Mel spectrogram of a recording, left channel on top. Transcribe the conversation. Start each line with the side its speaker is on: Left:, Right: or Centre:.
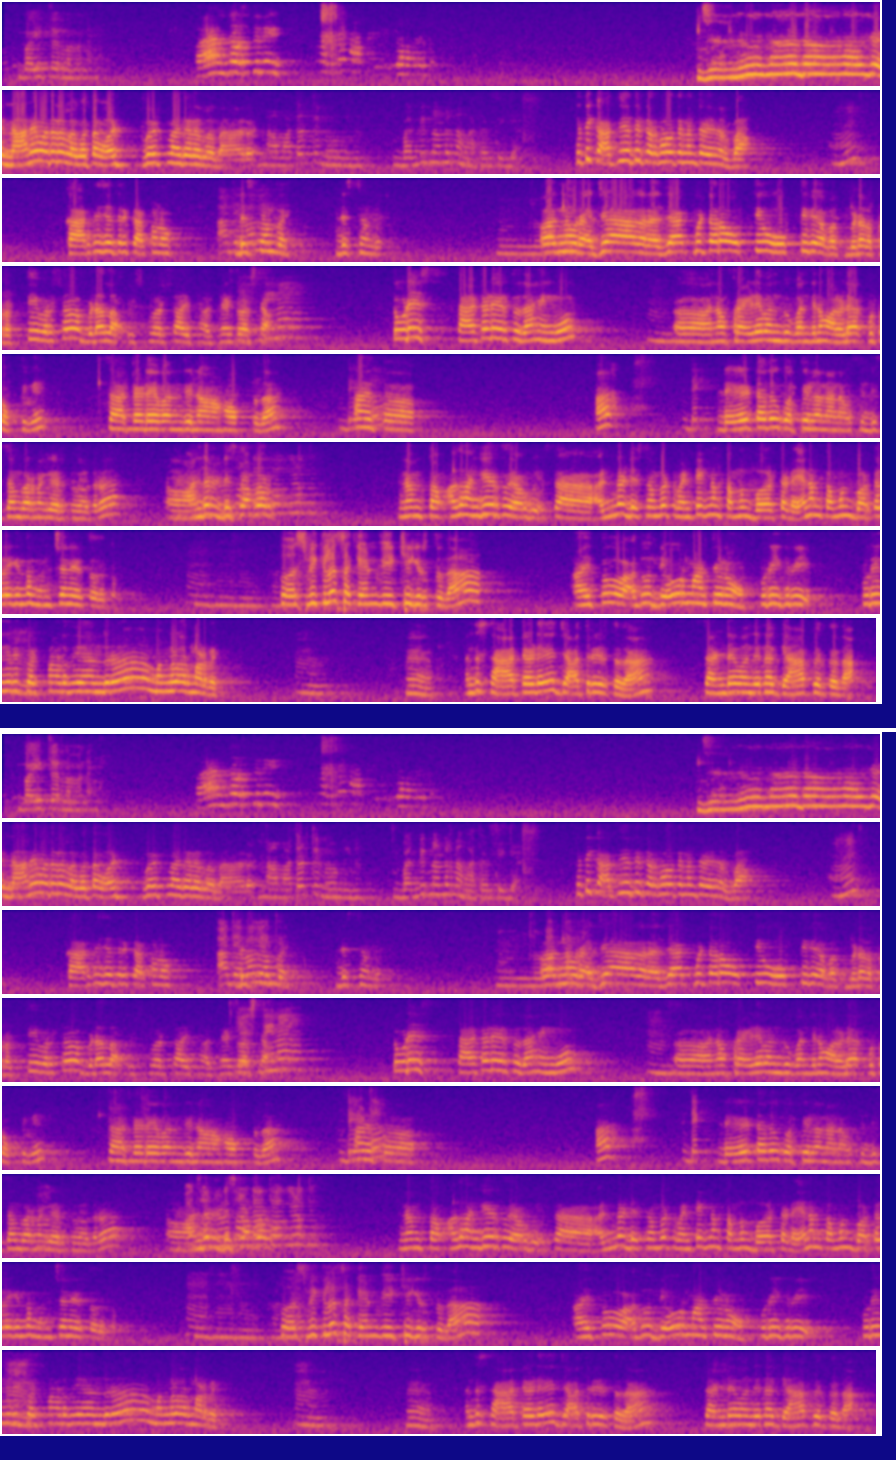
Right: ಬೈತಾರ ನಮ್ಮನ್ಯಾ
Left: ಬ್ಯಾಸ್ತೀನಿ <unintelligible> ಜುನುಮದಾ ಗೆಳ ನಾನೇ ಮಾತಾಡಲ್ಲ ಗೊತ್ತಾ ಒಟ್ ಒಟ್ ಮಾತಾಡಲ್ಲ ನಾರ.
Right: ನಾ ಮಾತಾಡ್ತೀನ ನೋಡ್ ನೀನ್ ಬಂದಿದ್ ನಂದ್ರ ನಾ ಮಾತಾಡ್ತಿದ್ದೆ.
Left: ಮತ್ತೆ ಕಾಶಿ ಯಾತ್ರೆಗ ಕರ್ಕೊಂಡು ಹೋತಿನಂತ್ ಹೇಳಿನಲ್ವ.
Right: ಹ್ಮ
Left: ಕಾರ್ತಿ ಜಾತ್ರಿಗ ಕರ್ಕೊಂಡು ಹೋಗ್
Right: ಅದ್ ಯಾವಾಗ
Left: ಡಿಸೆಂಬರ್.
Right: ಐತಿ
Left: ಡಿಸೆಂಬರ್
Right: ಹ್ಮ್ ನೋಡಮ್
Left: ಅವಗ್ನು
Right: ತಗ
Left: ರಜ ಜ ರಜಾ ಹಾಕ್ ಬಿಟ್ಟಾರ ಹೋಗ್ತಿವಿ ಹೋಗ್ತಿವಿ ಅವತ್ ಬಿಡಲ್ಲ ಪ್ರತಿ ವರ್ಷ ಬಿಡಲ್ಲ ಇಷ್ಟು ವರ್ಷ ಆಯ್ತು. ಹದ್ನೆಂಟ ವರ್ಷ
Right: ಎಷ್ಟ್ ದಿನ
Left: ಟೂ ಡೇಸ್ ಸ್ಯಾಟರ್ಡೇ ಇರ್ತದಾ ಹೆಂಗು.
Right: ಹ್ಮ್
Left: ಅ ನಾವು ಫ್ರೈಡೆೇ ಒಂದು ಒಂದಿನ ಹಾಲಿಡೇ ಹಾಕ್ಬಿಟ್ಟು ಹೋಗ್ತೀವಿ ಸ್ಯಾಟರ್ಡೆ
Right: ಹ್ಮ್
Left: ಒಂದಿನ ಹೋಗ ತದಾ
Right: ಡೇಟ್
Left: ಆಯ್ತು. ಆ
Right: <unintelligible>
Left: ಡೇಟ್ ಅದು ಗೊತ್ತಿಲ್ಲ ನಾನ ಡಿಸೆಂಬರ್ನಾಗ
Right: ಮತ್
Left: ಇರ್ತದ ಅಂತರ
Right: ಅದ್
Left: ಅಂದ್ರ
Right: ಸ್ಯಾಟರ್ಡೆ
Left: ಡಿಸೆಂಬರ್.
Right: ಸಂಡೆ ಅಂತ ಹೆಂಗ ಹೇಳ್ದಿ
Left: ಹ <unintelligible> ನಮ್ ತಮ್ ಅದು ಹಂಗೆ ಇರ್ತದ ಯವಗ್ಬಿ ಅಂದ್ರ ಡಿಸೆಂಬರ್ ಟ್ವೆಂಟಿಗ ನಮ್ ತಮ್ಮನ ಬರ್ತ್ಡೇ ನಮ್ ತಮ್ಮನ್ ಬರ್ ತಡೆಗಿಂತ ಮುಂಚೆ ಇರ್ತದ
Right: ಹ್ಮ್ ಹ್ಮ್ ಹ್ಮ್ ಹಂಗೇನ
Left: ಫಸ್ಟ್ ವೀಕ್ ಇಲ್ಲ ಸೆಕೆಂಡ್ ವೀಕ್ ಹೆಚ್ಚಿಗಿರ್ತದಾ ಆಯ್ತು ಅದು ದೇವ್ರ ಮಾಡ್ತೇವನವು. ಕುರಿಗಿರಿ ಕುರಿಗಿರಿ
Right: ಹ್ಮ್
Left: ಕಟ್ ಮಾಡದ್ವಿ ಅಂದ್ರ ಮಂಗಳವಾರ ಮಾಡ್ಬೇಕು.
Right: ಹ್ಮ್
Left: ಹ್ಮ್ ಅಂದ್ರೆ ಸ್ಯಾಟರ್ಡೇ ಜಾತ್ರಿ ಇರ್ತದ ಸಂಡೆ
Right: ಹ್ಮ್
Left: ಒಂದಿನ ಗ್ಯಾಪ್ ಇರ್ತದ.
